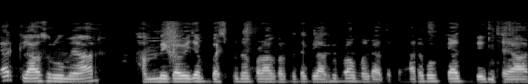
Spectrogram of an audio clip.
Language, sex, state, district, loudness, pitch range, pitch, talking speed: Hindi, male, Uttar Pradesh, Jyotiba Phule Nagar, -22 LUFS, 125-145 Hz, 135 Hz, 250 wpm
